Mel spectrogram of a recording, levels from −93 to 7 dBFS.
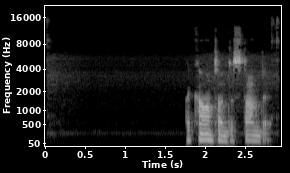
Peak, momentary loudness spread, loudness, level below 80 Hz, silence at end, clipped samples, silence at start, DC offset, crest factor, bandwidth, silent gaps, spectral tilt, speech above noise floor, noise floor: -8 dBFS; 19 LU; -26 LUFS; -72 dBFS; 0.1 s; under 0.1%; 1.75 s; under 0.1%; 24 dB; 16 kHz; none; -3.5 dB/octave; 45 dB; -73 dBFS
